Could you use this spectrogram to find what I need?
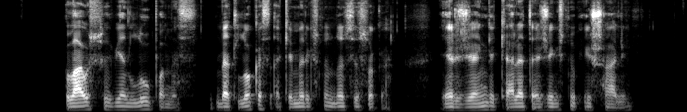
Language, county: Lithuanian, Alytus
